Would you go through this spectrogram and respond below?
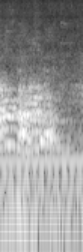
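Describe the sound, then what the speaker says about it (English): A pet dog gives a short, near bark that trails off into a softer whimper, heard alone in a room without talk. "my dog is barking, so he's getting spooked"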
